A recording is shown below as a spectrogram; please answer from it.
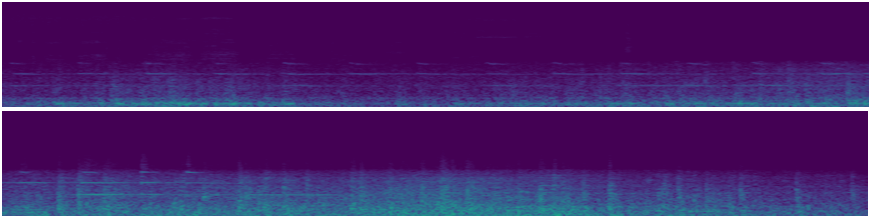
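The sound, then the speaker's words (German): A train arriving at a terminal station makes a continuous rolling rumble that slowly swells in loudness. Steady high whining tones ring above the rumble for much of its length, and there is no talk. “Was ist jetzt das? Ach, der Zug vor der Endstation.”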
